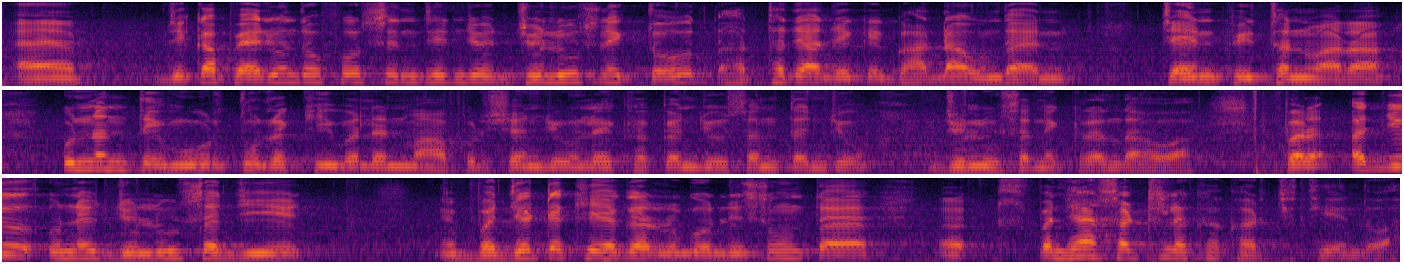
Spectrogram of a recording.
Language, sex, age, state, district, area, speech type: Sindhi, female, 60+, Rajasthan, Ajmer, urban, spontaneous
